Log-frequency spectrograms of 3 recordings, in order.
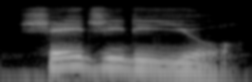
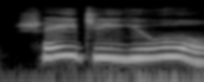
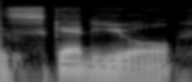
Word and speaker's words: schedule: The source adhering strictly to the British standard demands the she sound at the beginning. Sha gule. She gle. This is the non-negotiable differentiator from the widespread American schedule.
